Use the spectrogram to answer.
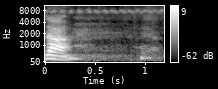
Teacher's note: इसमें मुख द्वार जीभ की नोक से शीघ्र ही बंद होता है और दो-तीन बार खुलता है और दो-तीन बार खुलता है। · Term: लुंठित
